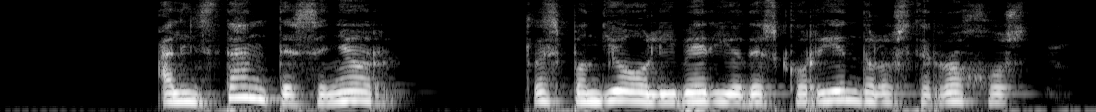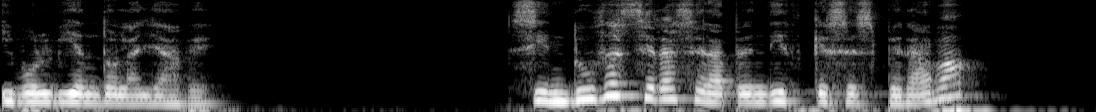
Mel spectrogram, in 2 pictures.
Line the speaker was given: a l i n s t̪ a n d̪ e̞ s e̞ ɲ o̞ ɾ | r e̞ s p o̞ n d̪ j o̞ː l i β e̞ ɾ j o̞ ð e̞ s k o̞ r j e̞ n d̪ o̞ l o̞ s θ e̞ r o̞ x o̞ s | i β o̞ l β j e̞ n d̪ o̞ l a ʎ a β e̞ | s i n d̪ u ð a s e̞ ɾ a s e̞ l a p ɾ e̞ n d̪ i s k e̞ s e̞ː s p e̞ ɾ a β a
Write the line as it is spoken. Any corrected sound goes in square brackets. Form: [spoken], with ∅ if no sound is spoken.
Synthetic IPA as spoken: a l i n s t̪ a n [t̪] e̞ s e̞ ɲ o̞ ɾ | r e̞ s p o̞ n d̪ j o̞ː l i β e̞ ɾ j o̞ ð e̞ s k o̞ r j e̞ n d̪ o̞ l o̞ s θ e̞ r o̞ x o̞ s | i β o̞ l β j e̞ n d̪ o̞ l a ʎ a β e̞ | s i n d̪ u ð a s e̞ ɾ a s e̞ l a p ɾ e̞ n d̪ i [θ] k e̞ s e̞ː s p e̞ ɾ a β a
